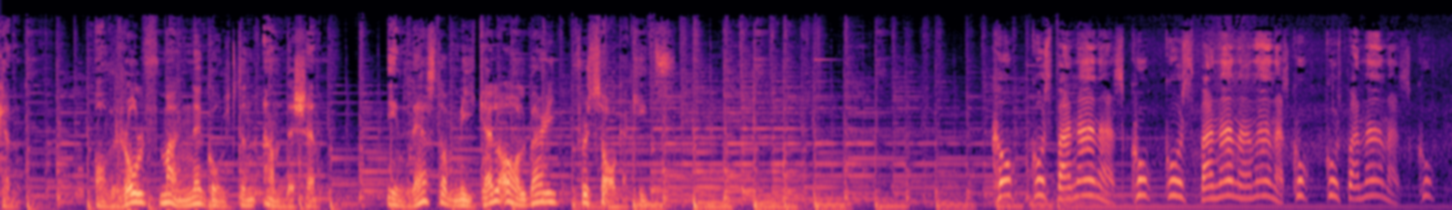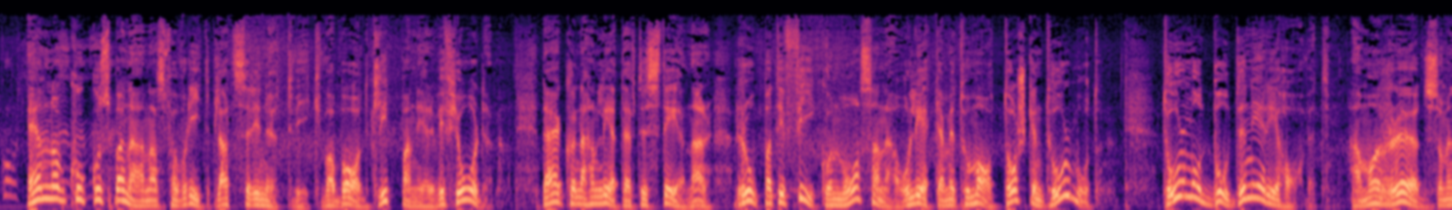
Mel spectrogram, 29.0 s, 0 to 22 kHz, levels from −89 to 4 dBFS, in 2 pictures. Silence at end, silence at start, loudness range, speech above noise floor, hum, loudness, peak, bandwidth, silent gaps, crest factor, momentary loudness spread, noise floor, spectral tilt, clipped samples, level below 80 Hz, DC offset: 0 s; 0 s; 8 LU; 22 dB; none; -15 LUFS; 0 dBFS; 16.5 kHz; none; 14 dB; 18 LU; -37 dBFS; -5 dB/octave; under 0.1%; -34 dBFS; under 0.1%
